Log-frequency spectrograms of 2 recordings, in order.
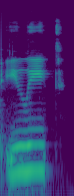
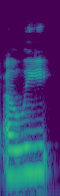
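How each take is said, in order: First: "elite" as ee-LEET; "elite" opening on a clear ee; alternative pronunciation. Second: "elite" as uh-LEET; "elite" opening on a short uh; first pronunciation. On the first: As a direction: say "elite" with a long ee first syllable. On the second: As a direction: say "elite" with an unstressed schwa first. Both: Shown as a demonstration. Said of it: "or elite".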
